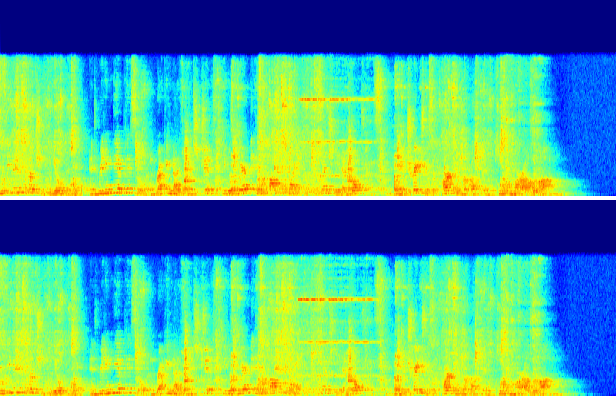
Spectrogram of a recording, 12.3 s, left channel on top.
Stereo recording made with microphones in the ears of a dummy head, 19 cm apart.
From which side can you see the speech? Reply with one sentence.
In this clip you hear the speech on the left.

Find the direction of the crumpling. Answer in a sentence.
In this clip you hear the crumpling on the left.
